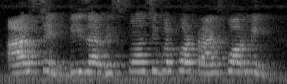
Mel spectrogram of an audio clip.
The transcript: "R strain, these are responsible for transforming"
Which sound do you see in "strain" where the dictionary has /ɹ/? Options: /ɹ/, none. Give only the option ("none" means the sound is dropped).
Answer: none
